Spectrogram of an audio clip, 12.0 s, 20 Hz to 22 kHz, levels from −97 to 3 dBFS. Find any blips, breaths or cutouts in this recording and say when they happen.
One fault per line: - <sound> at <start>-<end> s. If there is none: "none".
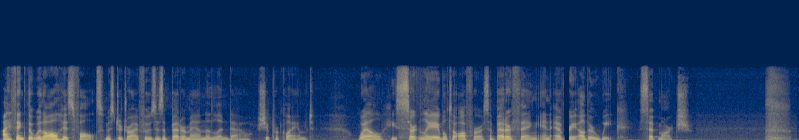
- dropout at 8.5-8.5 s
- breath at 11.5-11.9 s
